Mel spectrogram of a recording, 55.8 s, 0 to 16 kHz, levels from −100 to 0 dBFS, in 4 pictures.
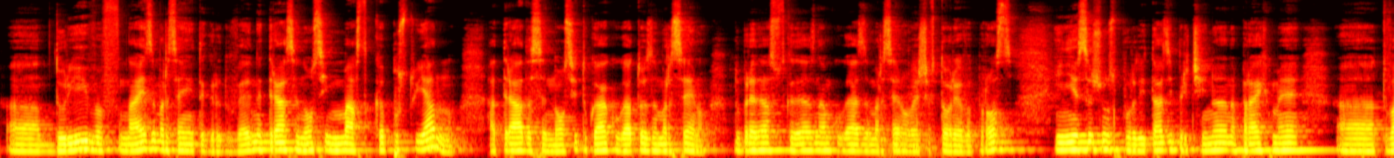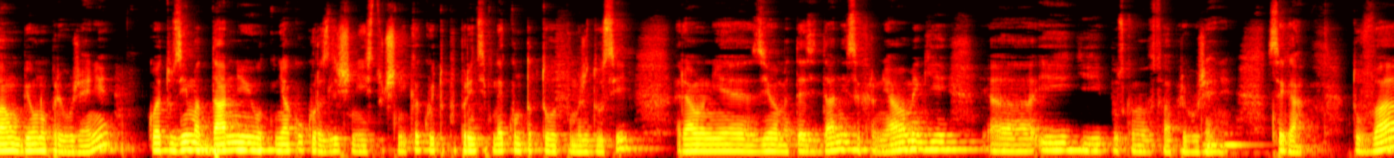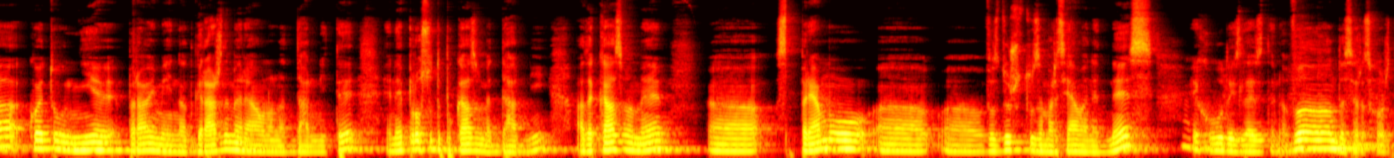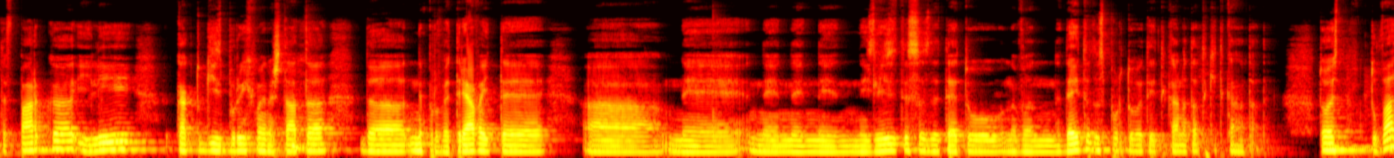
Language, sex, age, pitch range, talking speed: Bulgarian, male, 20-39, 110-135 Hz, 150 wpm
